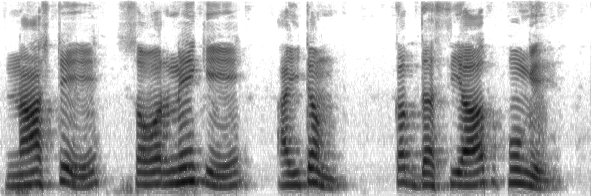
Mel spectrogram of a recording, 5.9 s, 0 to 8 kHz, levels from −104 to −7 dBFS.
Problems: none marked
